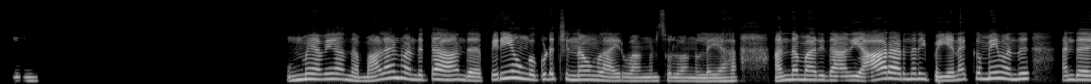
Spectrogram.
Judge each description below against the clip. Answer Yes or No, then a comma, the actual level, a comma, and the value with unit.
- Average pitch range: No, wide, 5.9 semitones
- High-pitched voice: Yes, high, 215 Hz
